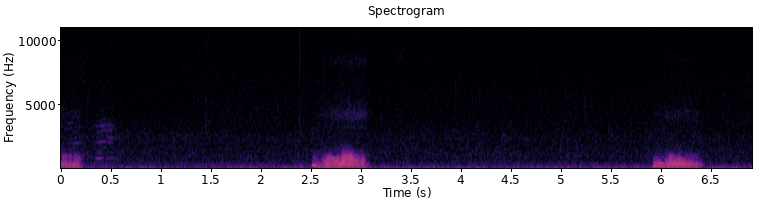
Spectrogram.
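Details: Koppa, the family's pet ferret, sleeping with human-like snores: a brief faint sound at the start, then two squeaky, falling, harmonic snores about three seconds apart, against a steady low indoor hum.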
